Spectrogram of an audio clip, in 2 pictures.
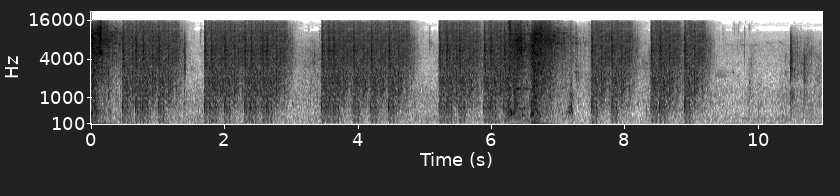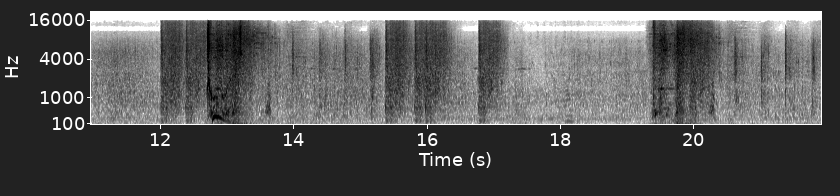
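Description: Ice crackles and crunches underfoot.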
